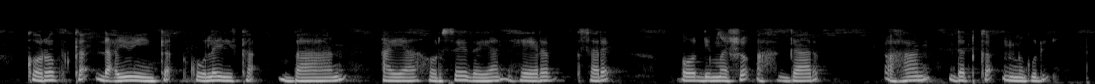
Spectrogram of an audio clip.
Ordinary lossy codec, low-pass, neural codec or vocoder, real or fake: none; 5.4 kHz; none; real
